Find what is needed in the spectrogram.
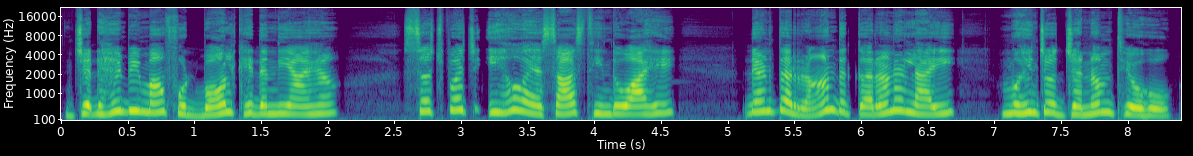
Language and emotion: Sindhi, happy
